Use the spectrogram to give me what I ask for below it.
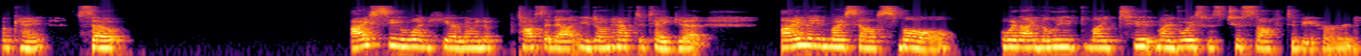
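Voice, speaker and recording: A woman facilitating a self-inquiry class, speaking deliberately with pauses, questions and phrases repeated for emphasis. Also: medium pitch, steady tone. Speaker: workshop facilitator leading a group class. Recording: roomy echo on the voice.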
